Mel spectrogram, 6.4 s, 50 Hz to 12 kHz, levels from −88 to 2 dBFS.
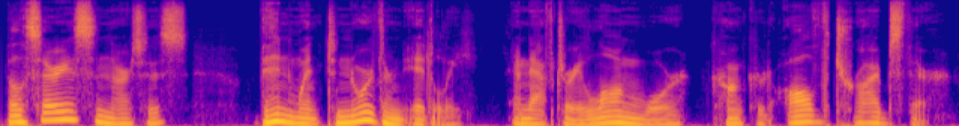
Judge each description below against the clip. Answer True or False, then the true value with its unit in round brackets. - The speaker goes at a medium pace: True (170 wpm)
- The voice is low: True (110 Hz)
